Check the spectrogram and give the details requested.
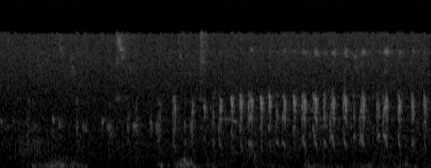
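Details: Female chukar partridge: faint scattered clucks, then a rapid, rhythmic run of chuck notes from about three seconds on, over steady background hiss and low rumbling.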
